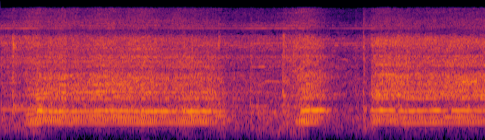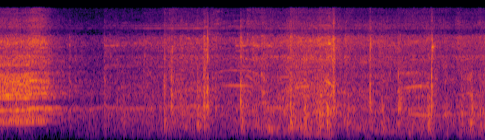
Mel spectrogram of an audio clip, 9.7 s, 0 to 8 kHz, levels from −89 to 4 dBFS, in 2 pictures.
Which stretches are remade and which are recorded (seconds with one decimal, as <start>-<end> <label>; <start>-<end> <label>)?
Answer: 0.0-0.7 recorded; 0.7-1.7 remade; 1.7-7.4 recorded; 7.4-9.7 remade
